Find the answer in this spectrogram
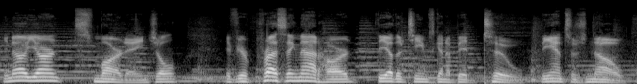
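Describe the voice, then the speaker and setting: A male actor gives the cynical waterfront operator of a 1940s radio noir a natural, medium-pitched voice at normal speed, with music in the background. He's deadpan, terse and wisecracking, sardonic and tough, narrating in first person and trading dialogue on a 1940s broadcast recording.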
